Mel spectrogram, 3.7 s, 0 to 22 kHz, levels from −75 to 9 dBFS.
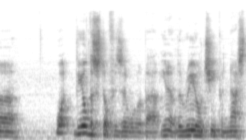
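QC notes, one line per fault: No faults found.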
